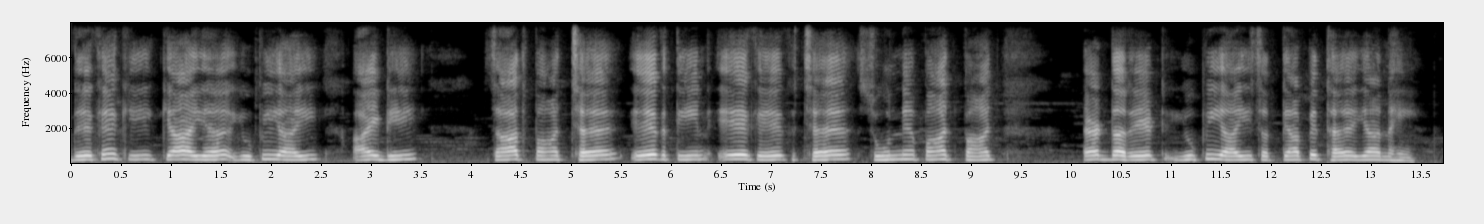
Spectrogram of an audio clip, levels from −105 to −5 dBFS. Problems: background sounds at intervals, background conversations at intervals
